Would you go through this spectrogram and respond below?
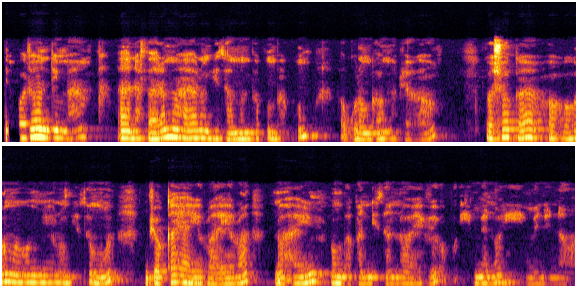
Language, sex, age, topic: Oshiwambo, female, 25-35, agriculture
